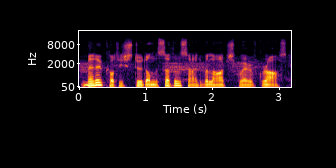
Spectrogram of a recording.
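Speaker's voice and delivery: plain reading voice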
